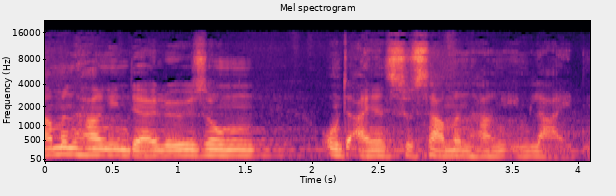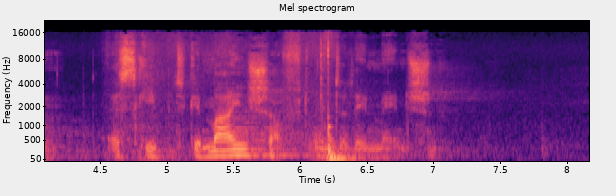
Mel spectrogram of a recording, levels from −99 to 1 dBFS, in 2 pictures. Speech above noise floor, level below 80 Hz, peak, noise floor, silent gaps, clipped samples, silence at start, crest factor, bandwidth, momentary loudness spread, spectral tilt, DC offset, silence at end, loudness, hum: 36 dB; -46 dBFS; -6 dBFS; -61 dBFS; none; under 0.1%; 0 s; 20 dB; 16.5 kHz; 12 LU; -4 dB/octave; under 0.1%; 1.15 s; -24 LUFS; none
